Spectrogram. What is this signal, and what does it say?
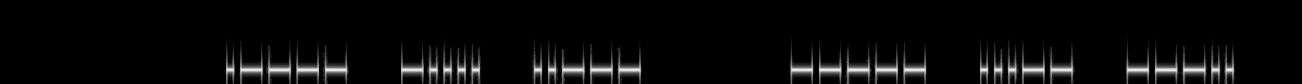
Morse code, heard as a keyed tone, about 17 wpm, spaced as for 10 wpm, 680 Hz. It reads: 162 038
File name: arrl / Review (1-0)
